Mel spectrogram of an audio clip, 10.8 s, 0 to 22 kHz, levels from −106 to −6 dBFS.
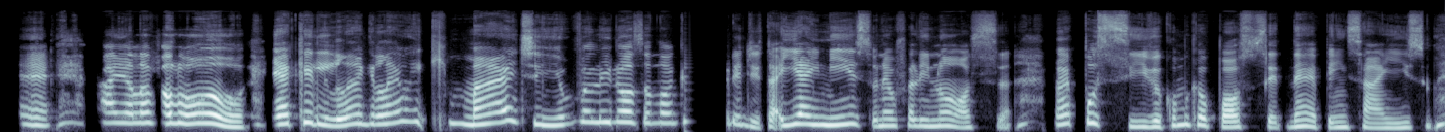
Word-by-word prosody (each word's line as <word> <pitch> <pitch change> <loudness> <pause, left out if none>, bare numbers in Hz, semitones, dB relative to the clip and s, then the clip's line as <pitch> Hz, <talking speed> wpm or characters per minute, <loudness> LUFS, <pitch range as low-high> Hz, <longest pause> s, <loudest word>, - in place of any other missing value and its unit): É, 225 -4 -2 0.4
aí 295 -1 -1
ela 290 +1 +1
falou: 275 -7 +6
"Ou, - - -3 0.2
é 250 - +7
aquele 265 -2 +1
lá 220 +6 +3
lá 260 +2 +2
é 315 - -2
o 340 - -5
Rick 325 - -9
Martin", 275 +2 +1
eu 235 +5 -3
falei: 315 -1 -1
"Nossa 315 -2 +1
eu 290 - -6
não 290 0 -2 0.4
acredito". 235 - -6
E 240 +5 +1
aí 255 -2 +4
nisso, 235 -2 0
né, 205 - -1
eu 205 - -3
falei: 200 -1 -4
"Nossa, 190 -6 -4 0.3
não 245 - -1
é - - -1
possível, 180 - -3
como 230 +4 -3
que 235 - -1
eu 215 - +2
posso 170 -3 +1
ser 160 -2 -7
né, 180 +1 -1
pensar 155 -3 -5
isso?" 150 +6 -7
240 Hz, 205 wpm, -21 LUFS, 190-285 Hz, 0.4 s, é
